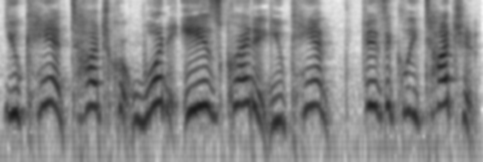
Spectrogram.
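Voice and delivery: high, loud mock panic; panicked bureaucrat. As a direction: play the flustered system freaking out. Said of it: "because it's like".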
